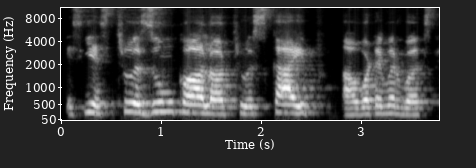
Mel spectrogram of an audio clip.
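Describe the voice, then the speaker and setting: A middle-aged woman from India with an Indian accent, telling about her family's festivals in an interview and slowing down to explain words. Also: on the high side. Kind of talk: conversational storytelling.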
